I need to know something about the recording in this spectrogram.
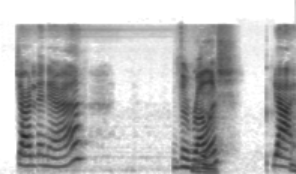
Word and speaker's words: giardiniera: I know I'm getting some vanilla bean, blackberry jam, blueberry jam, pasta sauce, and the garden, how would you say like Giardiniera.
